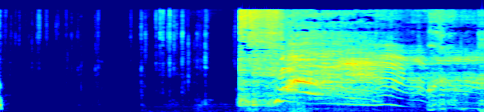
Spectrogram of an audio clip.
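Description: Near silence, then about three seconds in a loud, drawn-out scream whose pitch wavers and falls over about three seconds: a woman's cry at the burn of hot sauce in her drink.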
